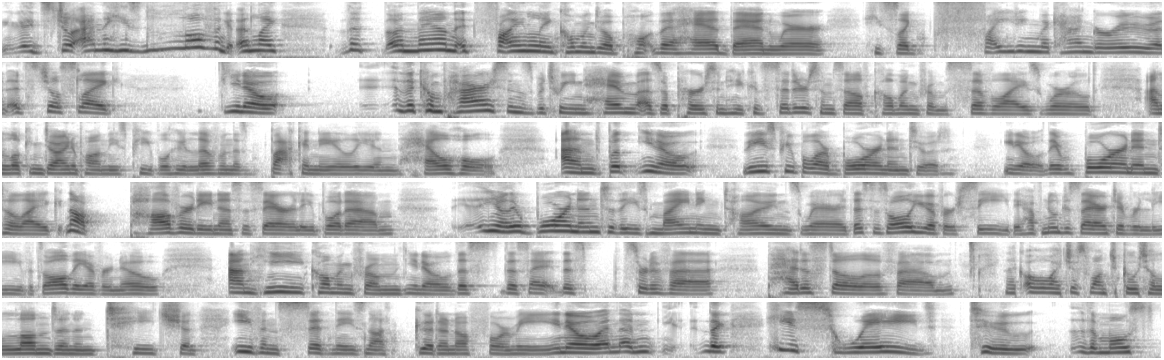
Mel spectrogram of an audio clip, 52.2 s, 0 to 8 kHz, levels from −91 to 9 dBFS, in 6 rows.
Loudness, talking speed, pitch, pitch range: -26 LUFS, 175 wpm, 185 Hz, 165-225 Hz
